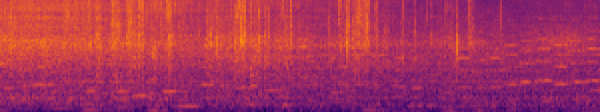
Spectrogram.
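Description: Marinated bulgogi beef sizzling and crackling as it goes into a hot skillet in its own sesame-oil marinade, the sizzle easing off after about four seconds. Soft background music plays underneath.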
